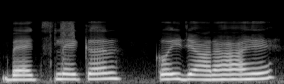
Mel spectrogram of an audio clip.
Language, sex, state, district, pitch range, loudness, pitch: Hindi, female, Madhya Pradesh, Bhopal, 225-250 Hz, -11 LUFS, 240 Hz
